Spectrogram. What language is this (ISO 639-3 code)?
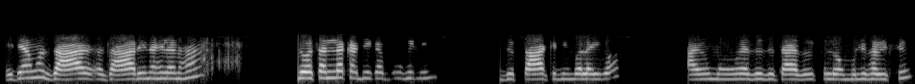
asm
